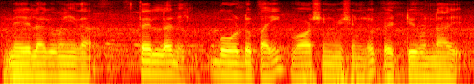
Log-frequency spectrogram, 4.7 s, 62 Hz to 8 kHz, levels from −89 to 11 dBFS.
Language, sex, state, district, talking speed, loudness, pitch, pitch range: Telugu, male, Telangana, Mahabubabad, 100 wpm, -18 LUFS, 100 Hz, 95-110 Hz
